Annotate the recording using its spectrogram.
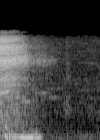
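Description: A person's breath close to the microphone: one short hissing exhale lasting under a second.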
